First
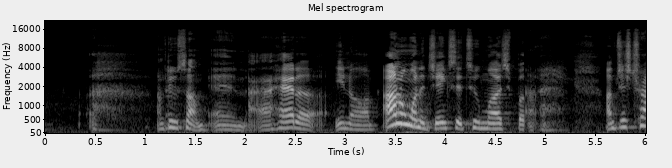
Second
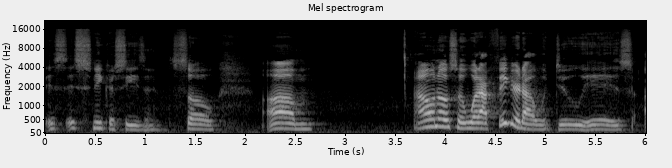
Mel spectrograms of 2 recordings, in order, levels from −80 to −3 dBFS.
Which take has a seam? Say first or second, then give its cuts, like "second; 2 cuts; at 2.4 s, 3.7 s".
first; 6 cuts; at 1.2 s, 1.6 s, 2.0 s, 2.9 s, 3.3 s, 4.8 s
